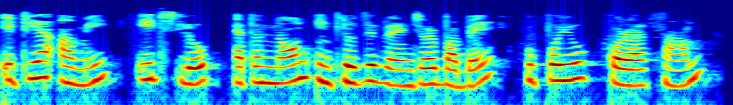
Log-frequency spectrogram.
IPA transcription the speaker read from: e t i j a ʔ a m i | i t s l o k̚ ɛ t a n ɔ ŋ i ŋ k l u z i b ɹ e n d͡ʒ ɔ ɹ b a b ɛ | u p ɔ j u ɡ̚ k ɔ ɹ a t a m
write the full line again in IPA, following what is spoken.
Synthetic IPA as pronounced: e t i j a ʔ a m i | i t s l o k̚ ɛ t a n ɔ n i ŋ k l u z i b ɹ e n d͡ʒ ɔ ɹ b a b ɛ | u p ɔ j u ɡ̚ k ɔ ɹ a s a m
